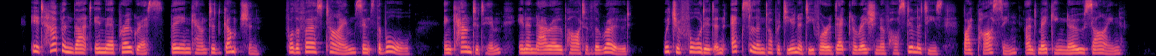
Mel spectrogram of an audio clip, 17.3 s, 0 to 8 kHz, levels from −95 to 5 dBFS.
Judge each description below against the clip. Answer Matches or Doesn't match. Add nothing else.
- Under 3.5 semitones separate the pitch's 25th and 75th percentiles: Doesn't match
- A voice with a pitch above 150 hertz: Matches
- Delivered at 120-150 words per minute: Matches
